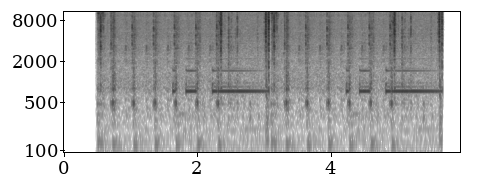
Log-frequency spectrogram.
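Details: Car that won't start with a dead battery: scattered quick clicks around the ignition and dash, with a dash chime going on and off and no cranking at all; the battery is too flat to turn the starter.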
